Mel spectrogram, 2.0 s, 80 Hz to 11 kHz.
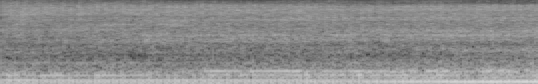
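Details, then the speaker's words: BMW 335i with N54 engine and upgraded 19T turbos, long abandoned, just started for the first time: uneven pulsing idle with an unsteady beat, running rough, cause not yet clear. "so we got braking driving it kind of sounds like it's running a little rough oh it does sound like it's R it does sound like it's running rough"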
